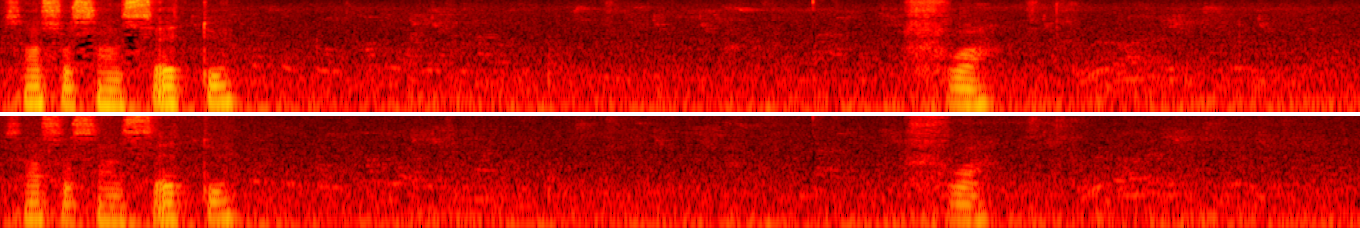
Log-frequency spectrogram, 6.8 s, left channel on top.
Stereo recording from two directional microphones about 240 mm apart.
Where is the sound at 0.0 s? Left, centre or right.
Left.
